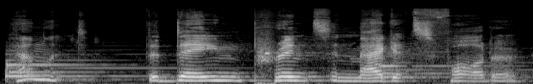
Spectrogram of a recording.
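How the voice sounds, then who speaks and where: An actor playing a disgusted, world-weary intellectual in an audio play, declaiming a monologue in halting, broken phrases. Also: male voice, on the high side, level tone, vocal fry, heavily acted. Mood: loud, declamatory. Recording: music under the voice.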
